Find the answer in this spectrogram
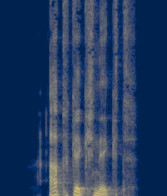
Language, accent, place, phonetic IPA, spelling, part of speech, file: German, Germany, Berlin, [ˈapɡəˌknɪkt], abgeknickt, adjective / verb, De-abgeknickt.ogg
- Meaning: past participle of abknicken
